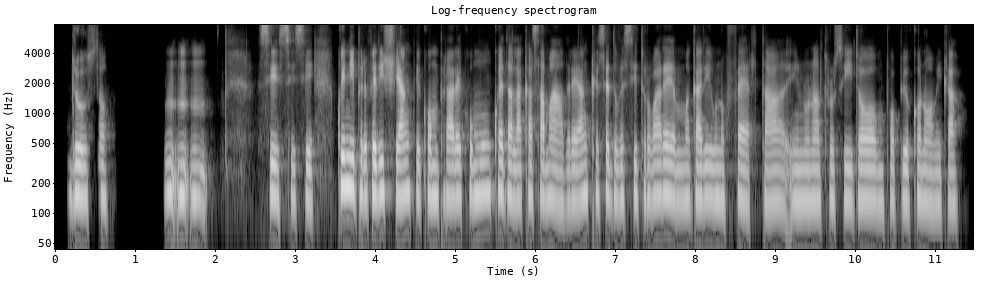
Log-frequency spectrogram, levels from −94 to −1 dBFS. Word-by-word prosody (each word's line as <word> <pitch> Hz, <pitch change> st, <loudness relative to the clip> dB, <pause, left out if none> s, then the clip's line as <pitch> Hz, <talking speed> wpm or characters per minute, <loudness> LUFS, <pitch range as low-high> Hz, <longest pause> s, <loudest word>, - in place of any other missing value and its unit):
Giusto. 150 Hz, 0 st, -1 dB, 0.6 s
Mh-mh, 155 Hz, -1 st, 0 dB
mh. 135 Hz, -4 st, -5 dB, 0.5 s
Sì, 150 Hz, -2 st, +1 dB
sì, 145 Hz, -1 st, -4 dB
sì. 140 Hz, -1 st, -2 dB, 0.3 s
Quindi, 185 Hz, -1 st, +6 dB
preferisci 160 Hz, 0 st, +2 dB
anche 150 Hz, -1 st, +3 dB
comprare 150 Hz, 0 st, +1 dB
comunque 155 Hz, +2 st, 0 dB
dalla 140 Hz, -2 st, +2 dB
casa 145 Hz, -1 st, +1 dB
madre, 135 Hz, -1 st, +1 dB
anche 150 Hz, +2 st, 0 dB
se 155 Hz, +1 st, +2 dB
dovessi 145 Hz, +1 st, -4 dB
trovare 155 Hz, 0 st, +1 dB
magari 140 Hz, +1 st, 0 dB
un'offerta 135 Hz, -1 st, -1 dB
in 135 Hz, 0 st, -2 dB
un 135 Hz, 0 st, -1 dB
altro 135 Hz, +1 st, -2 dB
sito 140 Hz, 0 st, 0 dB
un 130 Hz, 0 st, -4 dB
po' 135 Hz, +1 st, -5 dB
più 135 Hz, 0 st, -2 dB
economica. 130 Hz, -2 st, -3 dB
145 Hz, 145 wpm, -25 LUFS, 135-150 Hz, 0.6 s, Quindi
